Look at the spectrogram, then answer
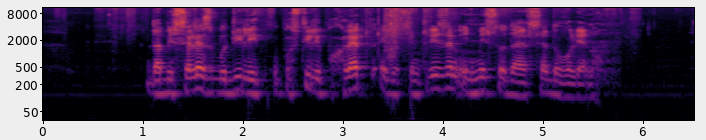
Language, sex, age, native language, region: Slovenian, male, 60+, Slovenian, Drava region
